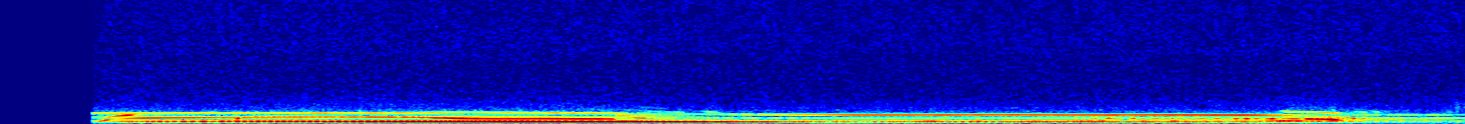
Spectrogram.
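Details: Several wolves howl together in a chorus of long, steady, overlapping tones at different pitches while a hungry white-tailed deer feeds anxiously before the wolves arrive.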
